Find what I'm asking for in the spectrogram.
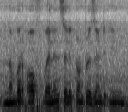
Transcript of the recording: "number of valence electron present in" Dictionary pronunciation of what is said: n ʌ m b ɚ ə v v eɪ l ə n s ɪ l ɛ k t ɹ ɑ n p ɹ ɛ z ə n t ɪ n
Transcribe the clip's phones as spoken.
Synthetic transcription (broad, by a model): n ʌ m b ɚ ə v v eɪ l ə n s ɪ l ɛ k t ɹ ɑ n p ɹ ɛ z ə n t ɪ n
